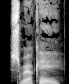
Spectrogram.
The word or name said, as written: smørkage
